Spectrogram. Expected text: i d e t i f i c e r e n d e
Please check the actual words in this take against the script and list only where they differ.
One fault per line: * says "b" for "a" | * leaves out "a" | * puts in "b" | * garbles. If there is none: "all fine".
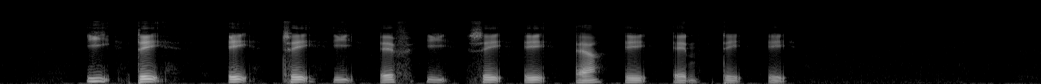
all fine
